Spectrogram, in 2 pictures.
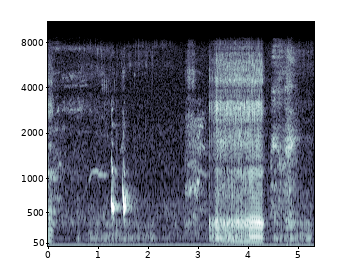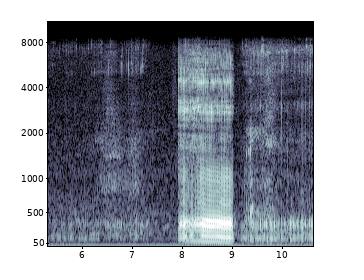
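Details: A 12-week-old Weimaraner puppy snores in two long, rattling, buzzy breaths a few seconds apart.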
